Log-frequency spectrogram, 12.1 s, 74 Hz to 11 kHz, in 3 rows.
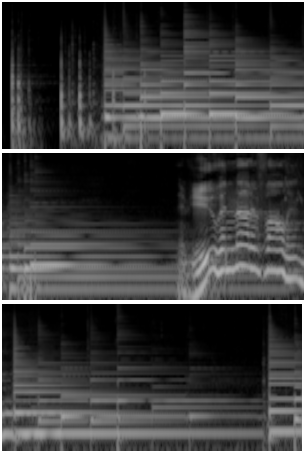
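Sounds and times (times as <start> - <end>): footsteps on wooden floorboards: 0.0 - 1.7
nylon-string guitar: 0.9 - 12.0.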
